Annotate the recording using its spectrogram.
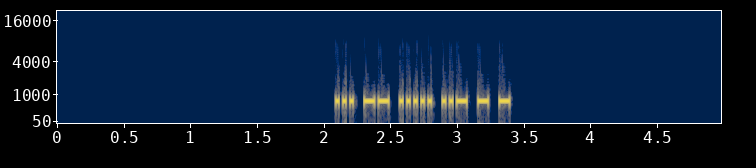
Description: Morse code, heard as a keyed tone, about 43 wpm, 700 Hz. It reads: SM5UTT
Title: DXCC-100 Call Signs - 6 Characters - 45wpm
